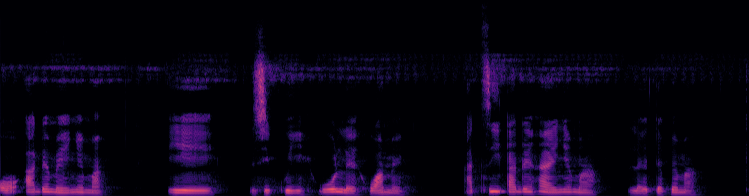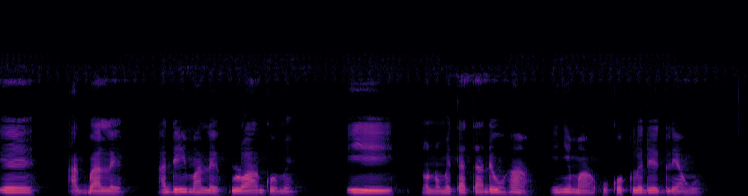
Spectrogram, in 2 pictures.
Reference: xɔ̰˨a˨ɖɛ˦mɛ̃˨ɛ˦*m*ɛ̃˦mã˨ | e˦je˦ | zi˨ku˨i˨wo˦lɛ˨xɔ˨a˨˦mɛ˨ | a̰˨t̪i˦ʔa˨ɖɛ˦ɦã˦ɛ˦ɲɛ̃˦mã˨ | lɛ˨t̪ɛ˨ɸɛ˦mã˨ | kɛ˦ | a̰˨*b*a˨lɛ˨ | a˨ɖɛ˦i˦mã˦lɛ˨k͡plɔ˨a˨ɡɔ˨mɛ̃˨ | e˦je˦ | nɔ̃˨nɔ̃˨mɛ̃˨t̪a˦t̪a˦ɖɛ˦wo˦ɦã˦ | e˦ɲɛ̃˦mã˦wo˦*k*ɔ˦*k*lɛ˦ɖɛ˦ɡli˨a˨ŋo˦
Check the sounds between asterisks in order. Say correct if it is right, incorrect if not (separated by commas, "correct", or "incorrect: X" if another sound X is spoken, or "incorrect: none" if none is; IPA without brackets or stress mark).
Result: incorrect: ɲ, incorrect: ɡ͡b, correct, correct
